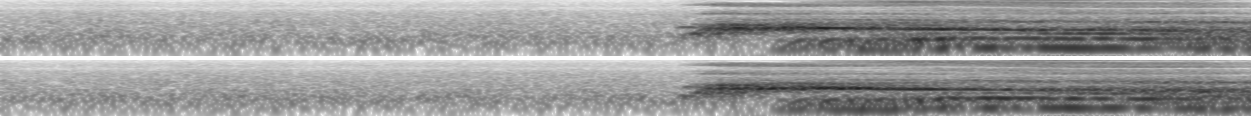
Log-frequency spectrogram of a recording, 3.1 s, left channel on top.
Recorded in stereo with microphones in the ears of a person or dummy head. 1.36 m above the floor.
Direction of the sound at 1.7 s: 5° left (ahead or behind).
